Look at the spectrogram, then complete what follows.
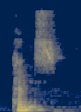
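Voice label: "pence" English, British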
